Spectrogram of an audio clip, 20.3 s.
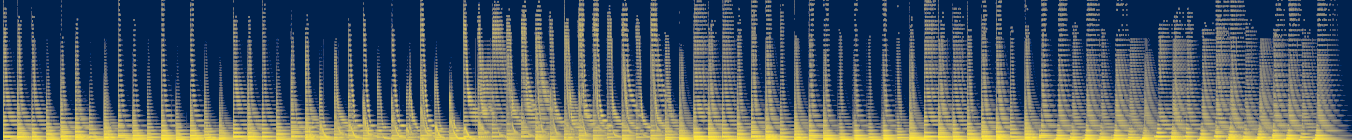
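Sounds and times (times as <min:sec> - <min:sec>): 
synth: 0:00.1 - 0:20.2.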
